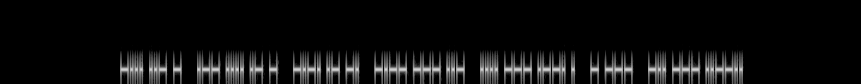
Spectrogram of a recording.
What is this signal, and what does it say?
Morse code, heard as a keyed tone, about 50 wpm, 700 Hz. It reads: BUT WHAT CAN YOU HOPE TO DO?
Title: Sentences from Top 1000 Words 50wpm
